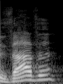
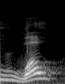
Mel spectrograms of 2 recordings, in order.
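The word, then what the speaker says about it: ו: dans l'alphabet voilà le vave voilà V ou vave c'est bien ça donc c'est pas du tout wou mais on le prononce bien V et le V est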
